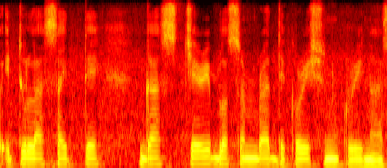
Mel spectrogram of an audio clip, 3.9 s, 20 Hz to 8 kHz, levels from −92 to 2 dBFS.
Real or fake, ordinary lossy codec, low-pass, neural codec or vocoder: real; none; none; none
